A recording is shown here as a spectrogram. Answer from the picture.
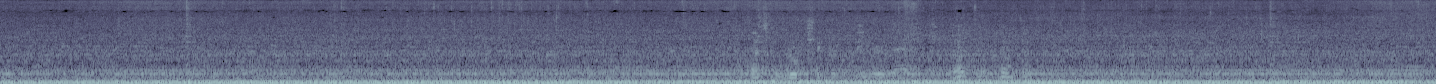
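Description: Battered chicken strips frying in hot olive oil in a pan, a steady sizzle as pieces are laid into the bubbling oil, over a steady low mechanical hum.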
